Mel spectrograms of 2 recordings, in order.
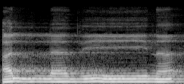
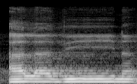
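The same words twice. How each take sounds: First: The L is doubled with a slight jolt. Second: The L is single and said smoothly. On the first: The speaker calls it right. "jika ketemu dengan huruf lam yang bertasjid sedikit disentak" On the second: The speaker calls it wrong.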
